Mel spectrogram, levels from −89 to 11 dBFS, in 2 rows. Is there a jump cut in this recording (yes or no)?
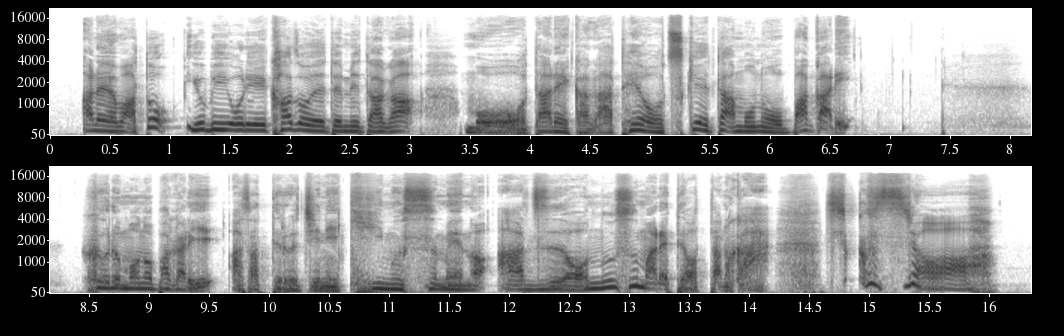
no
